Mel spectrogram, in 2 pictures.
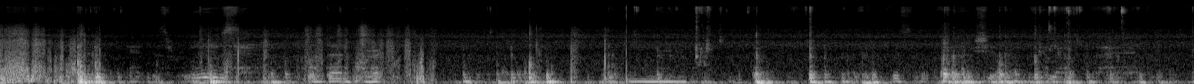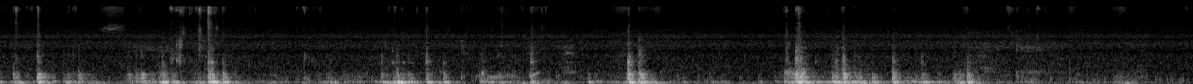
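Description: Plastic parts knock, click and rattle.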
